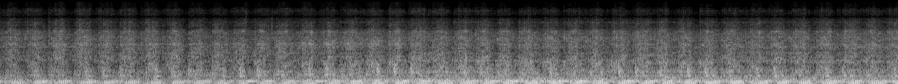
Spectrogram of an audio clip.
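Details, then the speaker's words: Ford 7.3 diesel truck: deep idle with an uneven, stumbling beat and periodic dropped pulses, a cylinder missing at idle; started normally, began missing as it warmed up. Owner suspects a bad injector, unconfirmed. "I don't know what I got going on I guess I got a bad injector I started is that noral and then it started to warm up and it started missing"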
